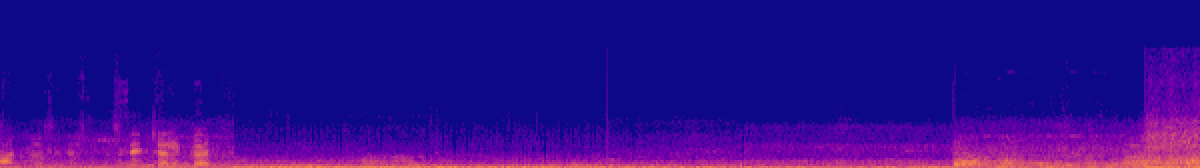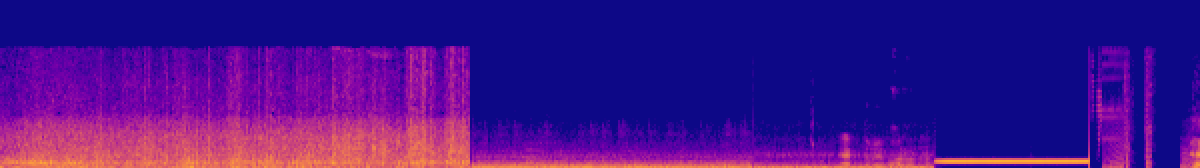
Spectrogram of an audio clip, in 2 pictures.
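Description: Passenger trains running with a low rumble; in the middle, a loud rush of noise lasts about four seconds as two trains pass close alongside each other at speed. Near the end, a steady electronic beep lasts about a second.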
